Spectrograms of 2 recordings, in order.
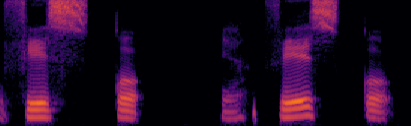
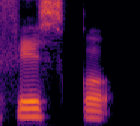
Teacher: Nah, bukan fiske ya, tapi fisko ya. Jadi pantulan kof itu bukan ke, tetapi ko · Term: qalqalah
